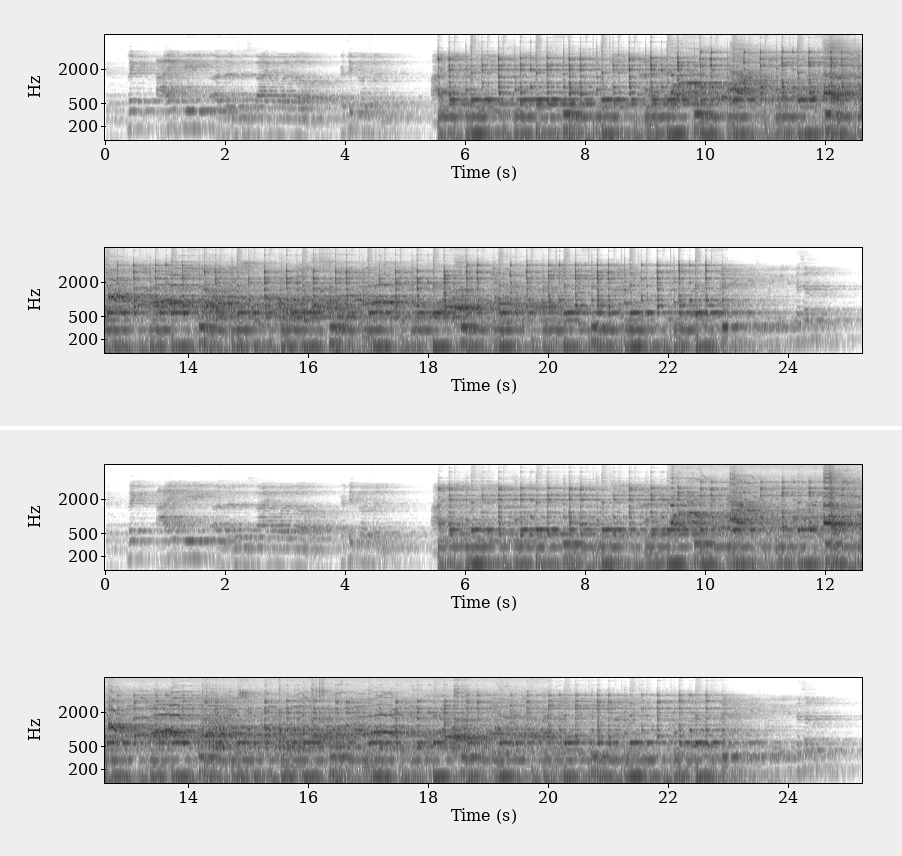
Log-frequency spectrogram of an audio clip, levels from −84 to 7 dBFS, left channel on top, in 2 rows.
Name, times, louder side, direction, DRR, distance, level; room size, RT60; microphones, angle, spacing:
voice 1, 0.8-3.4 3.9-4.7 5.4-9.5 10.1-13.5 13.9-19.6 20.0-21.6 21.9-24.4, left 1 dB, 80° left, -5 dB, 6.6 m, -38 dB
sound 1, 5.5-23.0, left 2 dB, 50° left, 1.2 m, -23 dB
sound 2, 9.4-20.1, right 1 dB, 90° right, 3.3 m, -23 dB
25.5 x 14.0 x 7.4 m, 2.9 s
head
